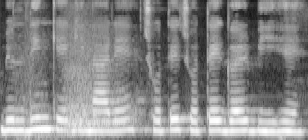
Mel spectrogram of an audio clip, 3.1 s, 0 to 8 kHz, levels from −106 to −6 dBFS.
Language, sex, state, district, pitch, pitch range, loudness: Hindi, female, Arunachal Pradesh, Papum Pare, 215 Hz, 210-225 Hz, -13 LUFS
